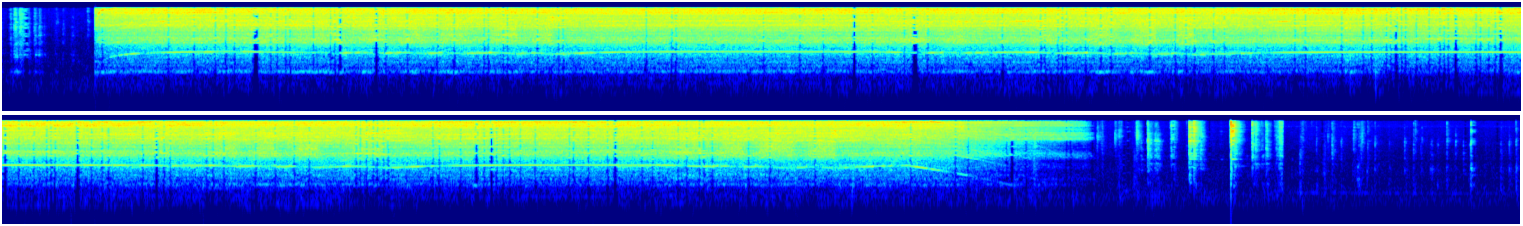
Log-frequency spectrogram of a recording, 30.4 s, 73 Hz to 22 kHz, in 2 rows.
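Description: Magnetic drill press drilling through an aluminium plate: a steady motor whine over the bit's cutting noise, the pitch dipping slightly at times under load. After about 24 seconds the motor is switched off and winds down with a falling whine.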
